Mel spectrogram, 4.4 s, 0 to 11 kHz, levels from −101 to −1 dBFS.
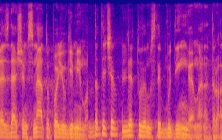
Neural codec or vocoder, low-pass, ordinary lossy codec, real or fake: none; 9.9 kHz; Opus, 64 kbps; real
